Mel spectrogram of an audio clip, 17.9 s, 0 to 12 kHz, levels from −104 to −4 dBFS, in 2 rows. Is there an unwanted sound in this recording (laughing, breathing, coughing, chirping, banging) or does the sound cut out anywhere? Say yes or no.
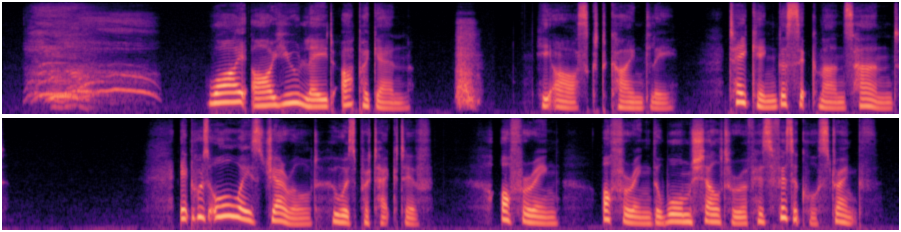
yes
